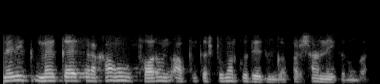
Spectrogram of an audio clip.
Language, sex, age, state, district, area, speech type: Urdu, male, 18-30, Uttar Pradesh, Balrampur, rural, conversation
